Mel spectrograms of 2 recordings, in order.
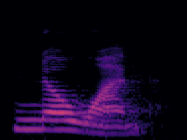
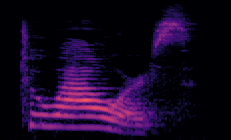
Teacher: when we have the sound O, this sound, O, for example, no. We don't say no one, we link it, we put a little w in there, and we say no one. · we don't say no one we link it we put a little wha in there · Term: little W sound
